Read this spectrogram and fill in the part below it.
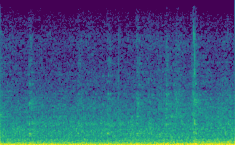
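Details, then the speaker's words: Sonoma with a blown head gasket, idling before warm-up just after CRC head gasket repair was added to the radiator with water and no antifreeze: deep idle rumble that stumbles unevenly and misses, with slightly colored exhaust smoke. "Then you can hear it missing."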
